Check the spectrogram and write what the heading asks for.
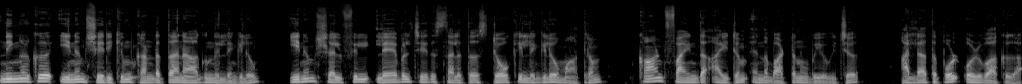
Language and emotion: Malayalam, neutral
